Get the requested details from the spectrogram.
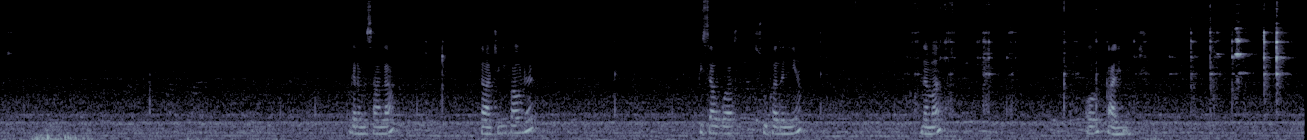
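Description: A spoon scrapes and taps against a china plate.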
